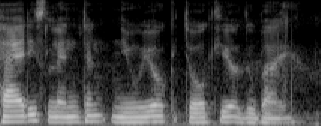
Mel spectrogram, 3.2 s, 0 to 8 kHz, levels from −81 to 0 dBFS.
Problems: low volume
